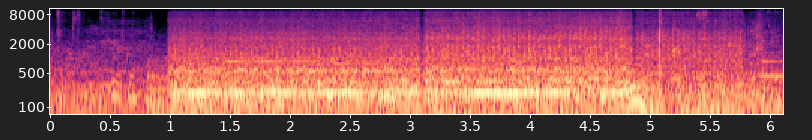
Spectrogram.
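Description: A steady engine hum under a noisy rush, starting abruptly about a second in and stopping just before the end.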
